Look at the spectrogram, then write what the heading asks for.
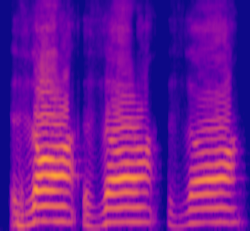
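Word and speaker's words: ظ: জিহ্বার আগা, সামনের উপরে দুই দাঁতের আগায় লাগিয়ে মোটা আওয়াজে উচ্চারণ করব। জ, জ, জ, এভাবে।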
